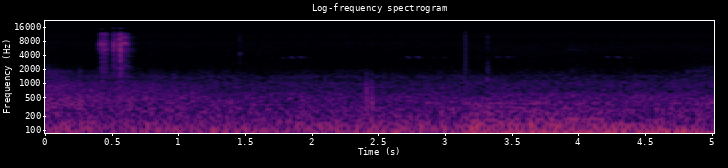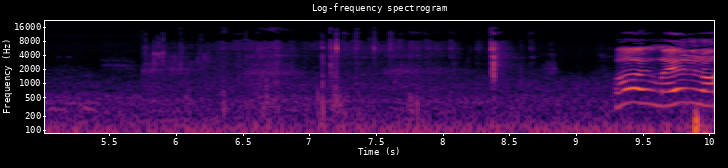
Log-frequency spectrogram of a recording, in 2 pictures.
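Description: Wind rumbling on the phone microphone, with a few faint clicks. Near the end a person lets out a loud, drawn-out, wavering vocal cry, just as a thrown stone hits the creek.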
